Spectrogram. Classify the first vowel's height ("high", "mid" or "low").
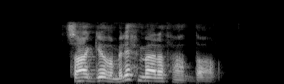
mid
